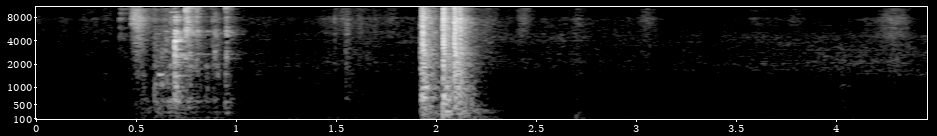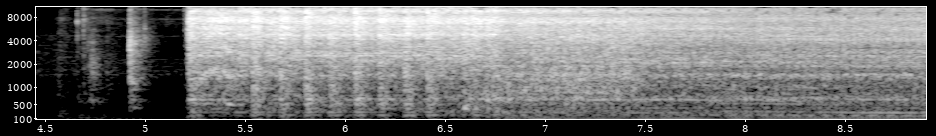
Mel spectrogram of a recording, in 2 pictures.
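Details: Engine with previous head gasket and burnt-valve repair, back for P0014 exhaust cam code, first start after fitting a new AutoZone Dorman part and tensioner: starter cranks briefly, catches, settles to steady, even idle with no rattle; running normally.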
